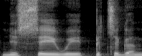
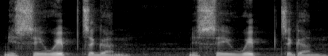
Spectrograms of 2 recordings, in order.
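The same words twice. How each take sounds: First: "Nisewe pitsagan" with the I kept; full vowels. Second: "Niseweptsagan" with the I gone; dropped vowel. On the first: Showing the Saskatchewan form, vowels kept in full. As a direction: say "Nisewe pitsagan" with every syllable. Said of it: "You could say". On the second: Teacher giving the local Treaty Six form, I dropped. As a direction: run "Niseweptsagan" together without the I. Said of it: "That I in there just kinda disappears". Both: Shown as a demonstration.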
